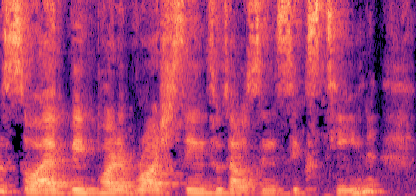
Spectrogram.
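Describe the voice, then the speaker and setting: In a Colombian accent, a woman talks at a medium pitch and a fairly slow pace. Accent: non-UK, Colombian. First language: Spanish. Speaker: HR early careers recruiter. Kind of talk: webinar presentation.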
